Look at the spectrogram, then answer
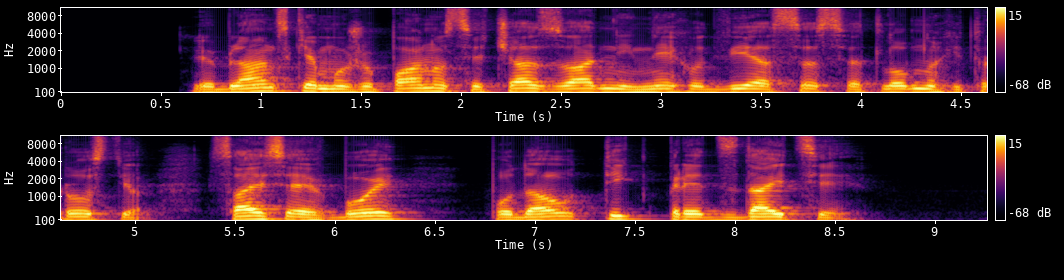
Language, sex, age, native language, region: Slovenian, male, 30-49, Slovenian, Drava region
